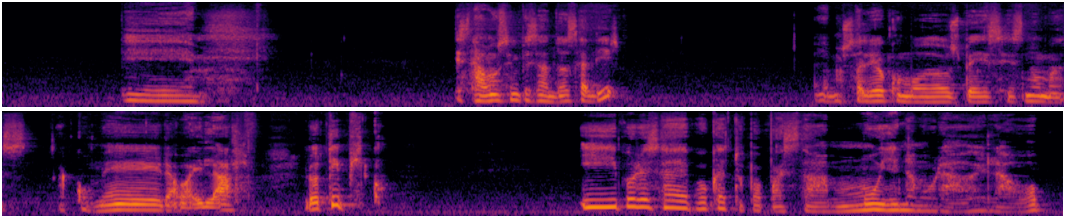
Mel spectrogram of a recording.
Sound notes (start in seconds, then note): none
